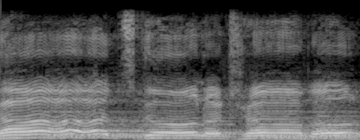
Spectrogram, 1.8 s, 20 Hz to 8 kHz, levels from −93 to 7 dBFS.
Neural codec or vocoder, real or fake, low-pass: none; real; 7.2 kHz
